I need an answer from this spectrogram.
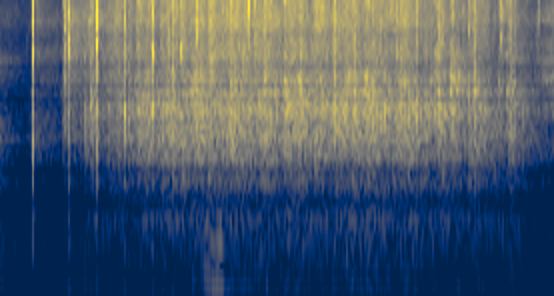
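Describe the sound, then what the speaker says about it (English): An audience applauds a startup-scaling panel on a conference stage. A few sharp, separate claps come first, then they build into steady, dense clapping from a large crowd that carries on for several seconds before fading at the end. "Please give a big round of applause for my amazing panel."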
